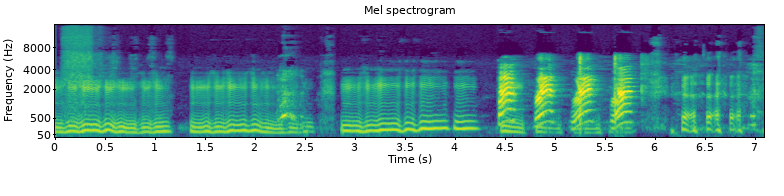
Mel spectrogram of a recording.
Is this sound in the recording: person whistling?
no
